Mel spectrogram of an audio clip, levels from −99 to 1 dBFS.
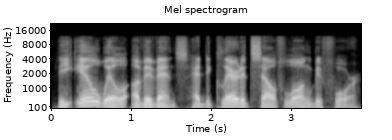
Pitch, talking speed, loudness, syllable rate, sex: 115 Hz, 155 wpm, -18 LUFS, 4.4 syllables/s, male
